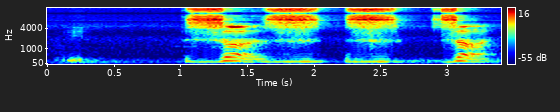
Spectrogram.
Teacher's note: so your vocal chords vibrate and you know that it's a voiced consonant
